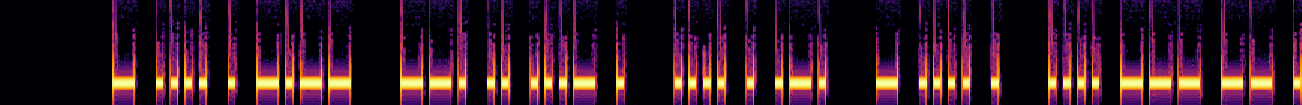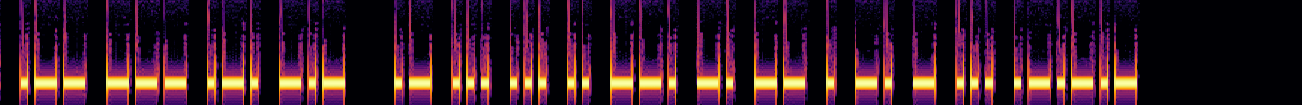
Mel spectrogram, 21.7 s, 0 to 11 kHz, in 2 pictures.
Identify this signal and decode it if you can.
Morse code, heard as a keyed tone, about 20 wpm, 700 Hz. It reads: THEY GIVE HER THE HOMEWORK ASSIGNMENTS.
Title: Easy Phrases 20wpm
